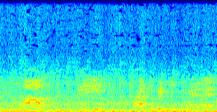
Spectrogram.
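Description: Indistinct voices in snatches over a steady low rumble.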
